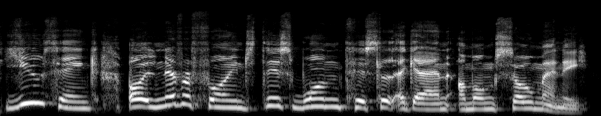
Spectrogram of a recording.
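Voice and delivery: put-on high, eager young Irish boy; bright boyish Irish lad; Pat's boy voice. A narrator's reading. Pat jeers at leprechaun.

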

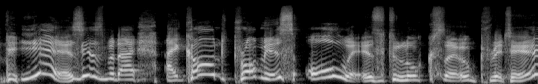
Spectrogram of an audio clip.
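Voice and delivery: very high, loud simpering falsetto; disguised Harlequin. Acted. Harlequin in a dress flirting with the captain, high simpering falsetto. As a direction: gush like an ugly coy bride.

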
